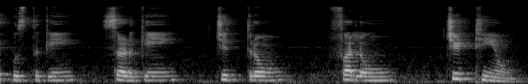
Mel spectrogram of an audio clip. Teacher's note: जब हम इन शब्दों का उच्चारण करते हैं तो आवाज मुंह और नाक दोनों से निकलती है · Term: अनुनासिक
